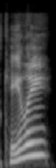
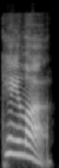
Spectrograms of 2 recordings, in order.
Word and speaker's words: Kaylee: was like and um my Auntie's name is Kaylee not Kayla I can't believe that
